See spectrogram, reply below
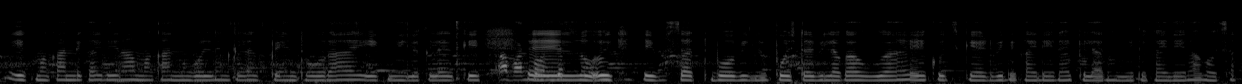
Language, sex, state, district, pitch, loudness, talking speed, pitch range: Hindi, female, Chhattisgarh, Kabirdham, 200 Hz, -45 LUFS, 205 wpm, 195-205 Hz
